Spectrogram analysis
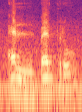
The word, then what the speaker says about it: البدر: والميم والهاء والواو والياء نطقها ننطق ال القمريه كمقطع صوتي مستقل ويتم تقطيعها وحدها كما نضع عليها السكون مثال ذلك كلمه البدر نقوله في تقطيعها ال بدر فال جاءت مقطعا صوتيا مستقلا قائما بذاته واللام موضوع عليها السكون نريد ان نقوم بتقطيع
